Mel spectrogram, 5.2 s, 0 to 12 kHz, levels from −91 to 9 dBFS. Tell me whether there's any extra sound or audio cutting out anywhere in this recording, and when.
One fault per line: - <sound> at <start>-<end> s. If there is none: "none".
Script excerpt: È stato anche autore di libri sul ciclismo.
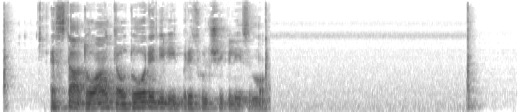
none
